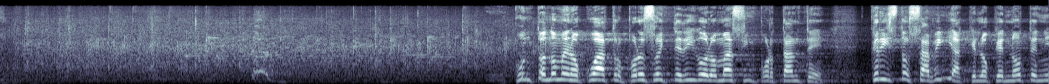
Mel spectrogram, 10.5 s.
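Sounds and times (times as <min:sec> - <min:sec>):
audience applause: 0:00.0 - 0:05.9
speech: 0:05.1 - 0:10.4.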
